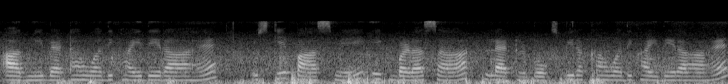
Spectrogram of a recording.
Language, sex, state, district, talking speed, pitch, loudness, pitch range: Hindi, male, Punjab, Pathankot, 180 wpm, 200 Hz, -22 LUFS, 190-205 Hz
